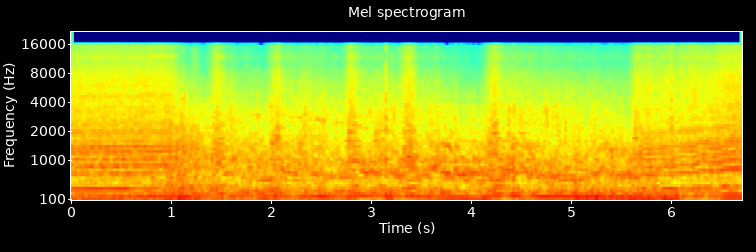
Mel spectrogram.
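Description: Tyres screech as a car slides through a tight corner.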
